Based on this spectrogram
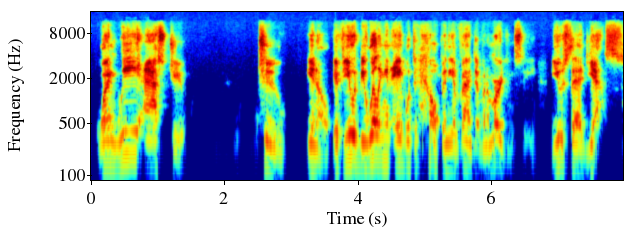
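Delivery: discreet, confidential, private tone. Retelling what a flight attendant leaned over and said: imitating someone speaking very quietly. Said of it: "she said to me very quietly".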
